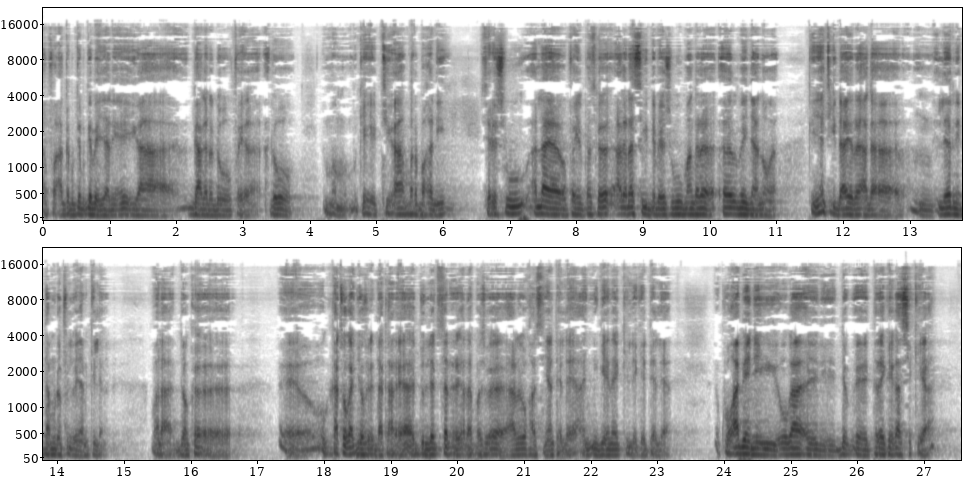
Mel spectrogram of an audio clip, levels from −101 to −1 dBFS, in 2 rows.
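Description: Transcoding between lossy codecs is audible throughout the speech. Nothing is left above 17.2 kHz, and artefacts of different kinds overlap. This fits a likely WMA, Vorbis, then HE-AAC chain near 96, 51 and 48 kbit/s, each encoder spending bits on the previous one's damage.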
